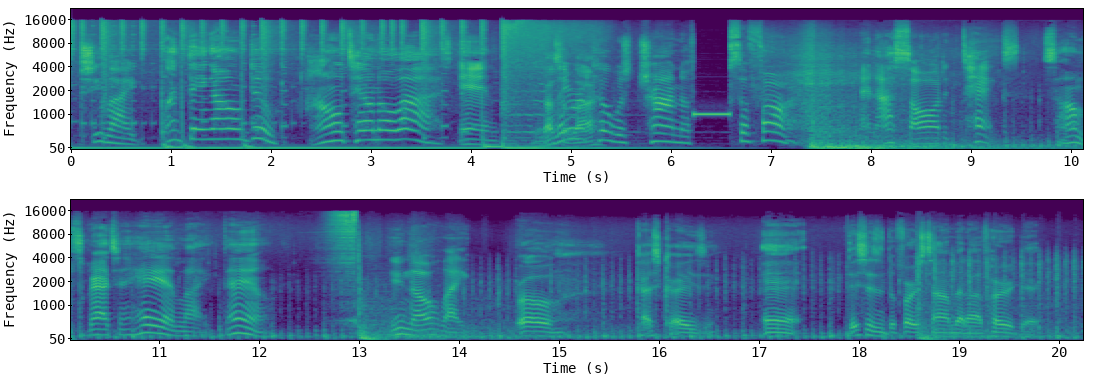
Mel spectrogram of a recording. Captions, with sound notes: She's like, "One thing I don't do, "I don't tell no lies." - That's a lie. - "And Lyrica was trying to (beep) Safaree "and I saw the texts." So I'm scratching head like, "Damn." You know, like... - Bro, that's crazy, and this isn't the first time that I've heard that.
